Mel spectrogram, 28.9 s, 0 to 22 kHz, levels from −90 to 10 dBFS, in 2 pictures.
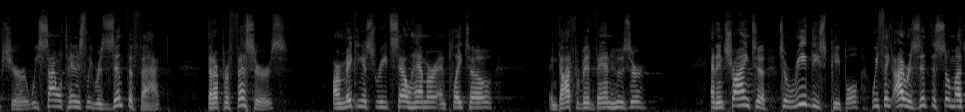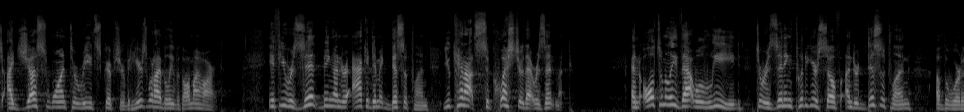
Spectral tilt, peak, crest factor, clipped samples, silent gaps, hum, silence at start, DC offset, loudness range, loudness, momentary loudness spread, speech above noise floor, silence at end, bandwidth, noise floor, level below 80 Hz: -4.5 dB/octave; -16 dBFS; 24 dB; under 0.1%; none; none; 0.05 s; under 0.1%; 4 LU; -40 LUFS; 12 LU; 42 dB; 0 s; 16 kHz; -82 dBFS; -76 dBFS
